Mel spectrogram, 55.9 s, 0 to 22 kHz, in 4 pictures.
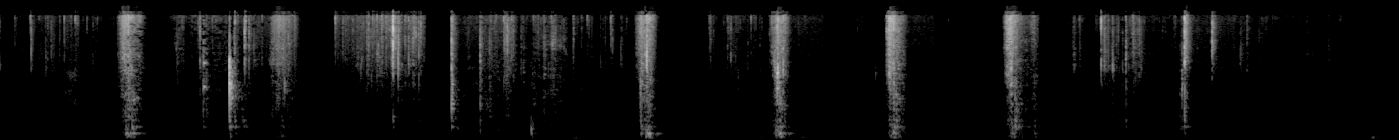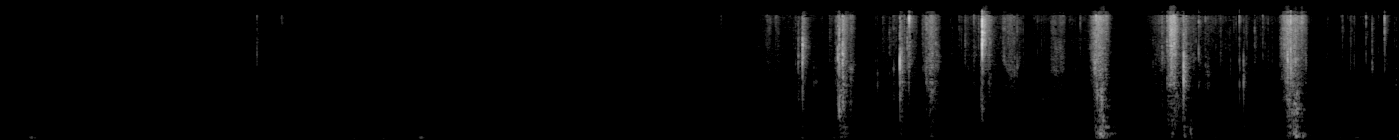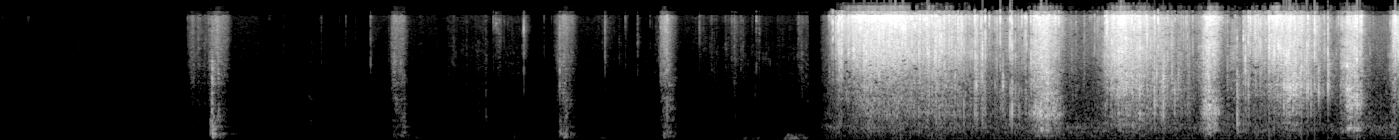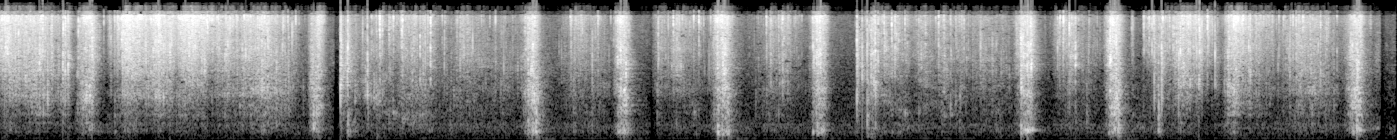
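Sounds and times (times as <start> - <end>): slime crunching and crackling: 0.0 - 6.5, 10.1 - 12.0, 31.7 - 55.9.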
